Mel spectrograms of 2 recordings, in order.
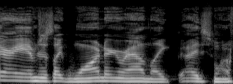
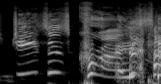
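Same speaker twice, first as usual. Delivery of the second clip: put-on very high, stretched-out child voice; copycat kid; much slower than usual. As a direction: mimic a little kid parroting dad, squeaky and slow. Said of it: "then his kid just goes".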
